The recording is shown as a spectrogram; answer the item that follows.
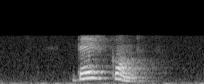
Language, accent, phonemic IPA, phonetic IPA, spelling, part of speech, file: Armenian, Eastern Armenian, /deɾˈkoms/, [deɾkóms], դերկոմս, noun, Hy-դերկոմս.ogg
- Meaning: viscount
